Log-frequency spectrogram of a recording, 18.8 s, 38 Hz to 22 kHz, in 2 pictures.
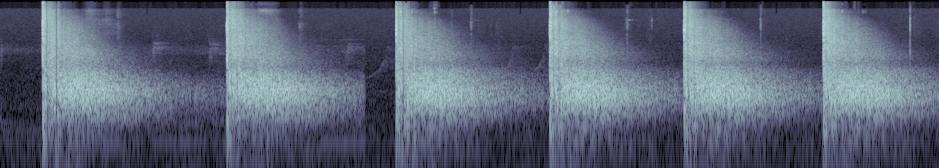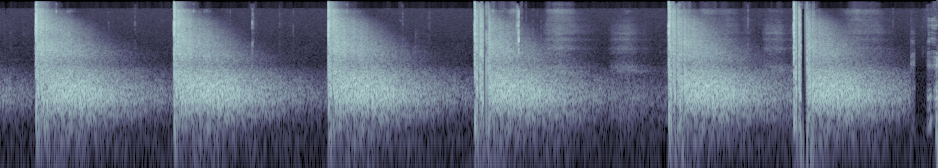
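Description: Rapid, evenly spaced shots from a Beretta M9A3 9mm pistol fired at targets, about a dozen loud, sharp reports roughly every 1.5 seconds, each with a short ringing decay, no talking.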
